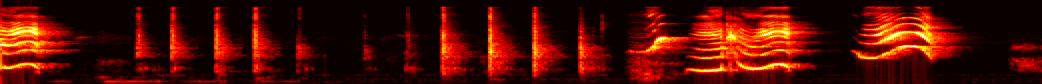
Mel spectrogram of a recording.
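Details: Talking Indian ringneck parakeet indoors, said to mimic mummy and papa: a short nasal note, a string of sharp clicks, then two harsh, wavering, voice-like phrases.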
